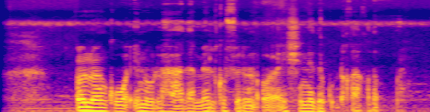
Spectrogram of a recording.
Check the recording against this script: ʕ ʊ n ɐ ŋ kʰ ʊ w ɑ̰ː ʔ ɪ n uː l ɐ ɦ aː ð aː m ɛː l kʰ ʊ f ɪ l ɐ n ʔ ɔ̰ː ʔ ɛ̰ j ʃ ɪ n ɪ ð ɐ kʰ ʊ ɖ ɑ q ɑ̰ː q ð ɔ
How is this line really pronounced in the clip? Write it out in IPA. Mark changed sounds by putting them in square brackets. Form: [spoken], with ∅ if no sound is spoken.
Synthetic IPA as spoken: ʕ ʊ n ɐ ŋ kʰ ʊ w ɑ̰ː ʔ ɪ n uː l ɐ ɦ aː ð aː m ɛː l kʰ ʊ f ɪ l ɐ n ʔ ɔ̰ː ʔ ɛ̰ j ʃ ɪ n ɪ ð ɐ kʰ ʊ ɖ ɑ q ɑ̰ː q ð ɔ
